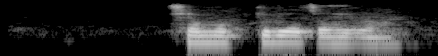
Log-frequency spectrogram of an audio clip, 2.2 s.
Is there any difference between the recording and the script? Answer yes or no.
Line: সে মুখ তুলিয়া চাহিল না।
no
